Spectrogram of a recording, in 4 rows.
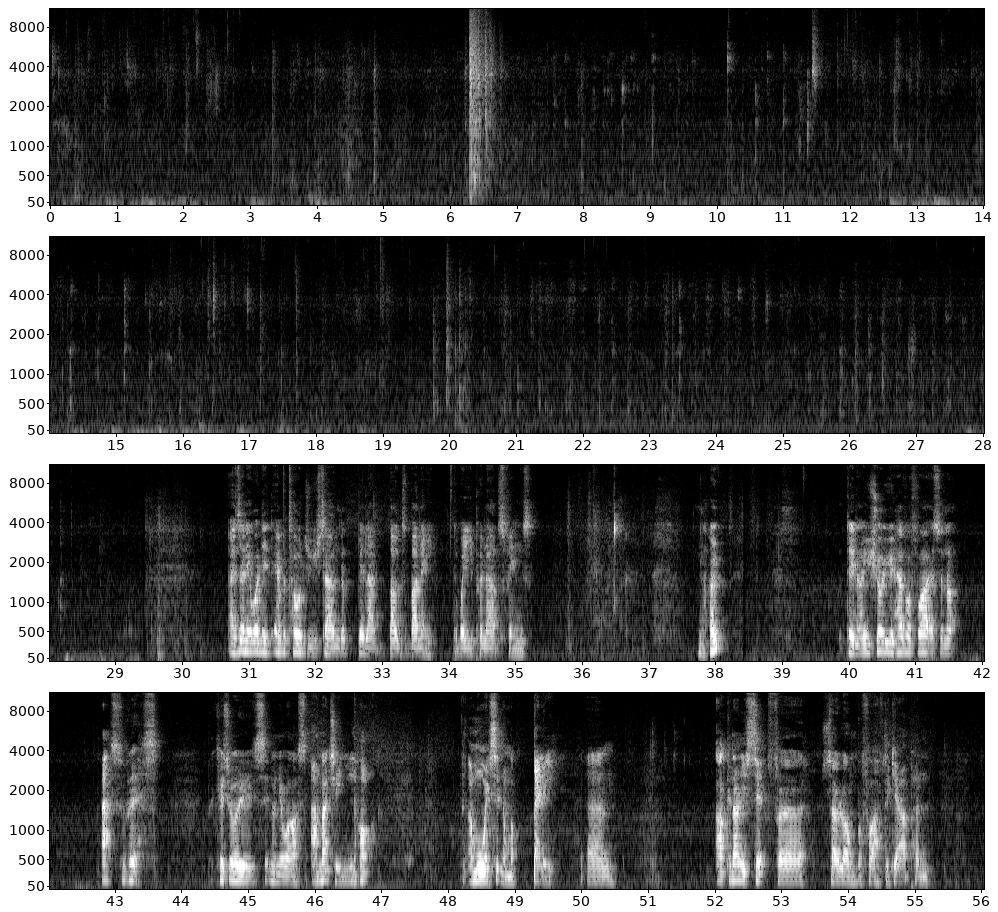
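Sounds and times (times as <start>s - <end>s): chewing fried chicken: 0.0s - 6.2s, 6.9s - 30.3s.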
